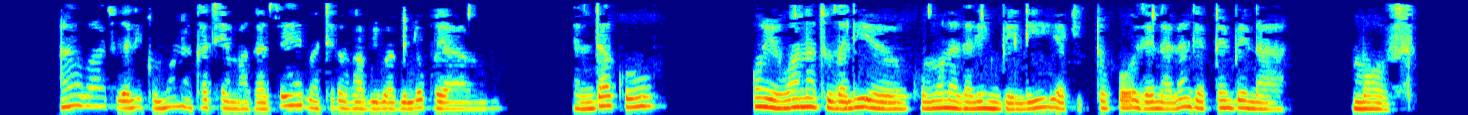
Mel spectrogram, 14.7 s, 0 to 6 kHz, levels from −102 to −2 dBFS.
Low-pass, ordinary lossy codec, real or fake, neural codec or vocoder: 5.4 kHz; MP3, 24 kbps; fake; vocoder, 44.1 kHz, 128 mel bands every 512 samples, BigVGAN v2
